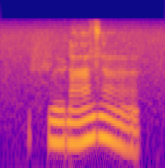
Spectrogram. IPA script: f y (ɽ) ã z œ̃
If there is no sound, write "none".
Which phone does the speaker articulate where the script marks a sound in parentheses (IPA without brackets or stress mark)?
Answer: ɽ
